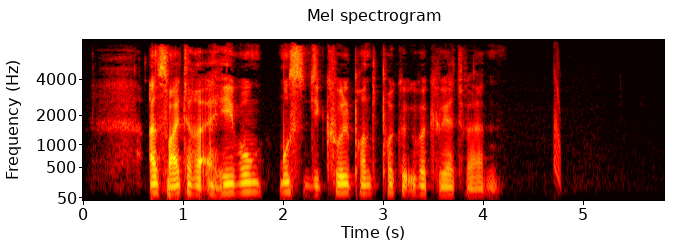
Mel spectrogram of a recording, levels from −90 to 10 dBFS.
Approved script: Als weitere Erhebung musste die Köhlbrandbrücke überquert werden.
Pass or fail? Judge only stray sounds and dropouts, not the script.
fail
